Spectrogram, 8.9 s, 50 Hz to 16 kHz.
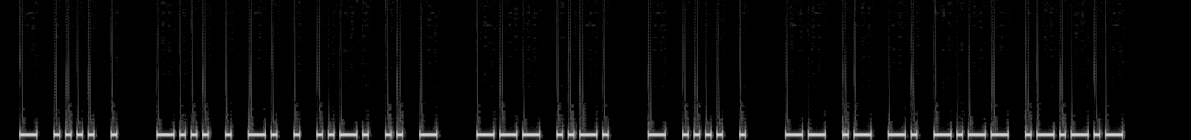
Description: Morse code, heard as a keyed tone, about 28 wpm, 700 Hz. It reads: THE BENEFIT OF THE MANY.
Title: Sentences from Top 1000 Words - Review Part 6 - 28wpm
